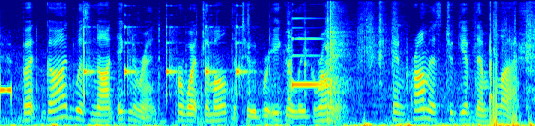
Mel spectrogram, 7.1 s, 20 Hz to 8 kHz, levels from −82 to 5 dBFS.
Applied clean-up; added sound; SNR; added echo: none; Alarm; -3 dB; none.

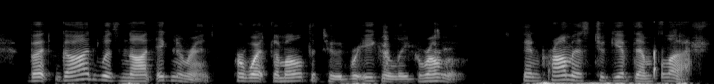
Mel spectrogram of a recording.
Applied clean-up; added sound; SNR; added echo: neural mask model Resemble Enhance denoiser.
